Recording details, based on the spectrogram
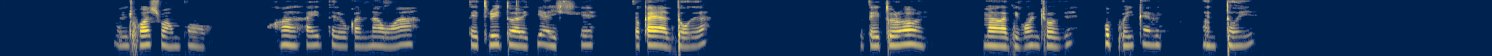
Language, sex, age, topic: Oshiwambo, female, 18-24, agriculture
